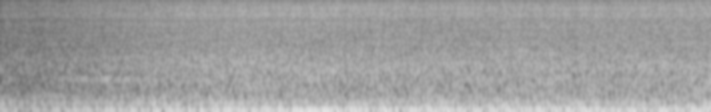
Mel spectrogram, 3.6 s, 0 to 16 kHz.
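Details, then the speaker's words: 2007 Suzuki GS500F air-cooled twin, revived after sitting, fan cooling it, warming up, no leaks: steady low throb swelling smoothly as revs rise and holding even, no ticking or misfire; normal idle with revs. "She's running. Been running great. I do have a fan since it is air cooled."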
